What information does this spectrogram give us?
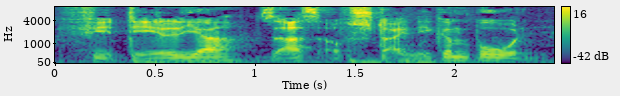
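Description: A man's voice: lowish voice, fairly even intonation, a little slow, close to an everyday voice. A man narrating a fantasy audio drama in scripted, dramatic storytelling style. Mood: dramatic, descriptive. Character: male storyteller of a fantasy adventure. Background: music.

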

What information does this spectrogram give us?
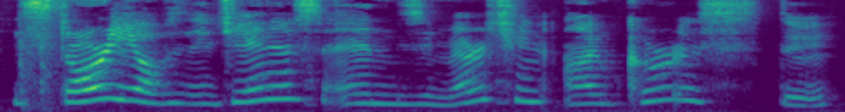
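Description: A woman voicing a commanding, curious male Sultan in a storybook, with a deliberate, halting delivery. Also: high-pitched, expressive, darkish tone, voice pushed up. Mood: cool curiosity.

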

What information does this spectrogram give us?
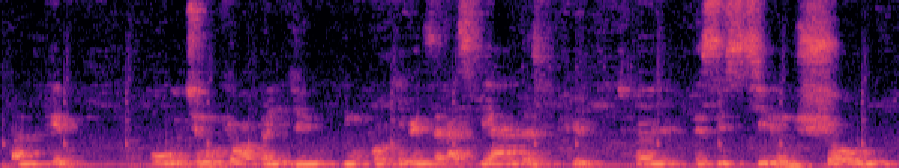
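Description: A man's voice: mid-range voice, steady tone, moderate pace, darkish tone, very echoey, distant mic, soft background music, rough recording. A Colombian man, a guest speaking thoughtfully in a casual chat, searching for words. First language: Spanish.

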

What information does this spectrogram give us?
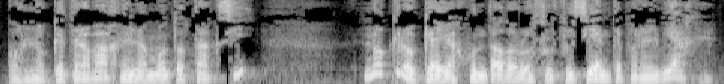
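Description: An actor with a Peruvian accent playing a reasonable, concerned middle-aged husband in a radio drama. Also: male voice, mid-range voice, lively intonation, moderate pace, darkish tone, slightly rough, no echo.

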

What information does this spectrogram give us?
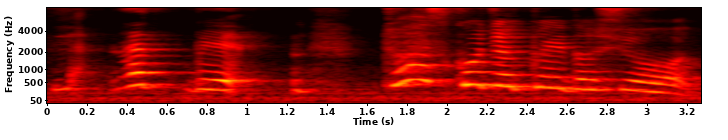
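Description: A woman's voice: high-pitched, very animated. A woman voicing a cautious, jumpy male animal with an anxious, questioning manner in a storybook reading. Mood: startled, questioning. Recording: roomy echo with some background noise.

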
